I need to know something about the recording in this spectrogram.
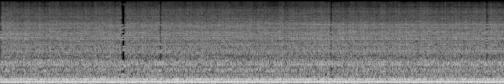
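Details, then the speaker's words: Circa-2003 Maytag Oversized Capacity Plus top-load washer, final high spin after rinse: steady low hum and buzz, the motor's vibration rattling the control panel. "sorry about the the control panel is buzzing because it's vibrating for the motor"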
